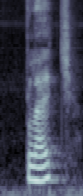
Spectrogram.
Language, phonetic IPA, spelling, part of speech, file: Czech, [ˈplɛc], pleť, noun / verb, Cs-pleť.ogg
- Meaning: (noun) 1. complexion (quality, colour, or appearance of the skin on the face) 2. skin (outer protective layer of the body of a human but not any animal)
